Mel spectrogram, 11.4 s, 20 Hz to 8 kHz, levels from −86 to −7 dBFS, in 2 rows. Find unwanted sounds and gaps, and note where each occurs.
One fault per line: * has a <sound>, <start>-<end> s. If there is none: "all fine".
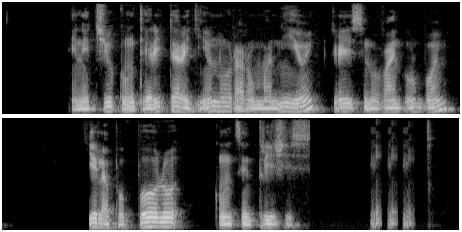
* has a laugh, 10.3-10.9 s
